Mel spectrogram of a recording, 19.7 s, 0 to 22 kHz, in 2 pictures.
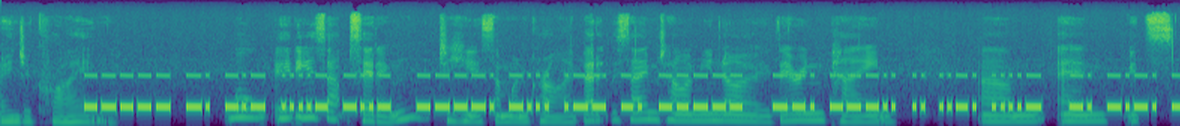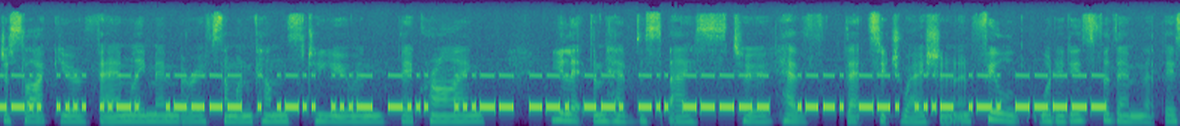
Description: Morse code, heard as a keyed tone, hand-sent with a bug key, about 34 wpm, 620 Hz, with speech in English. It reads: 0NK4X 9BWN0 G8IF4 NCZHF 1ELVB 3GGD0 PGVR0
